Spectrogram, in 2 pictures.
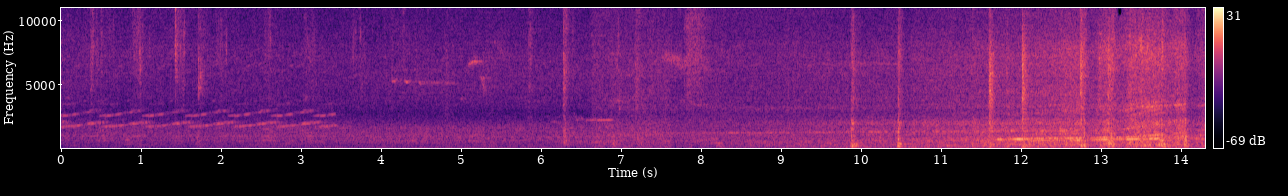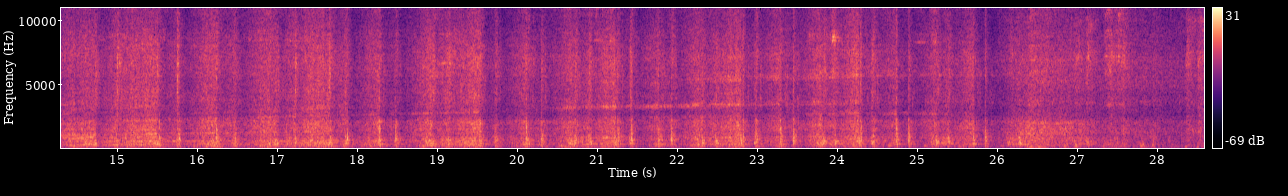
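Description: A level-crossing warning alarm warbles for the first few seconds and then stops. An Irish Rail DART 8510/8520 class electric multiple unit then pulls away through the crossing, with a rising electric whine as it gathers speed and its wheels clacking over the rail joints. It is loud for most of its passing and drops away near the end.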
